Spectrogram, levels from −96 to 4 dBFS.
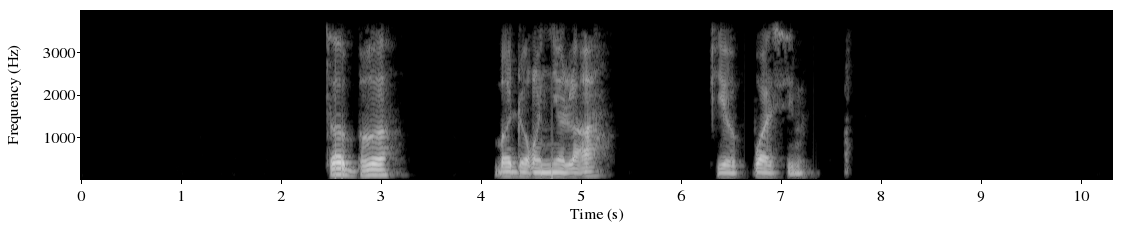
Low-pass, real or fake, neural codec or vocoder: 3.6 kHz; real; none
